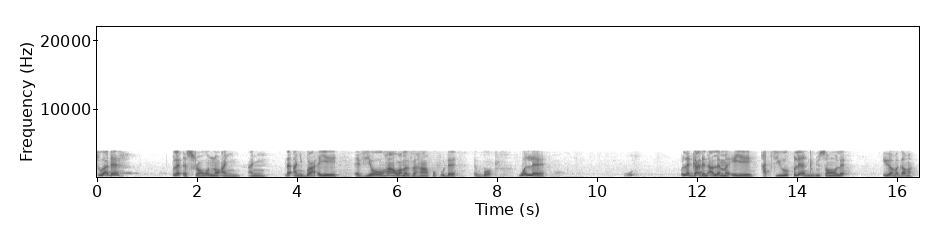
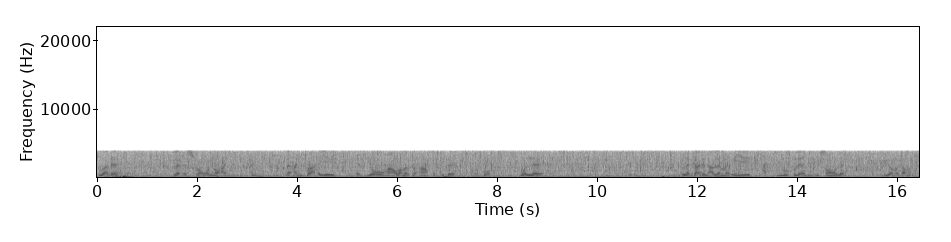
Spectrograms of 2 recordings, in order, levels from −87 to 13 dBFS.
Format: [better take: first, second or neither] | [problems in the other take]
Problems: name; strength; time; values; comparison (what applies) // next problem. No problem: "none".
first | background sound (Chatter / Stream); 3 dB above the speech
